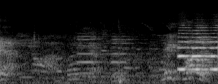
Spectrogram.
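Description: Faint shouts from sideline spectators, then near the end a loud, steady horn note starts and holds.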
